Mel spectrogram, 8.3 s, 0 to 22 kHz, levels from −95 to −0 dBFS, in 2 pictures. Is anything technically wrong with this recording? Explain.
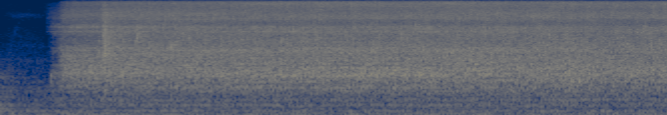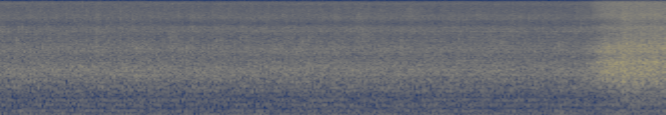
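No, nothing in this recording of sounds points to a technical problem in how the signal was captured, processed or delivered.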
